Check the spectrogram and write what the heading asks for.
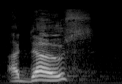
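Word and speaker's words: eido: And the word is, it's E-I-D-O, to be aware of, behold, consider, perceive. The phonetic pronunciation is ados, and it's to be aware of, behold, consider, perceive, remember, appreciate.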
